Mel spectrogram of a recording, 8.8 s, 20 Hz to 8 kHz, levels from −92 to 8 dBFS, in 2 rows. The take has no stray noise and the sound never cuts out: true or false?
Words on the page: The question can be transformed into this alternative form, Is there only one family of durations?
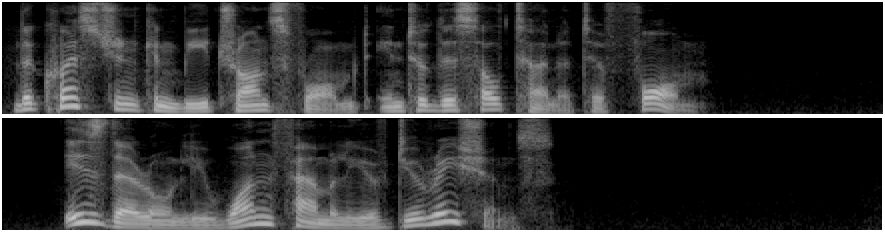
true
